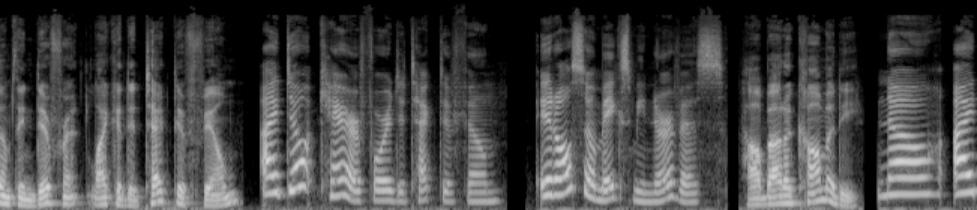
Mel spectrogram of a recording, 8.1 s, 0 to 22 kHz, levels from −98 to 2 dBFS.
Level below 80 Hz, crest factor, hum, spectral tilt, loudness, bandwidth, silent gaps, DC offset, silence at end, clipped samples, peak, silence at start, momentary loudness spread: -54 dBFS; 18 dB; none; -5 dB/octave; -23 LUFS; 16.5 kHz; 4.23-4.38 s, 6.07-6.15 s, 7.21-7.31 s; under 0.1%; 0 s; under 0.1%; -4 dBFS; 0 s; 11 LU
